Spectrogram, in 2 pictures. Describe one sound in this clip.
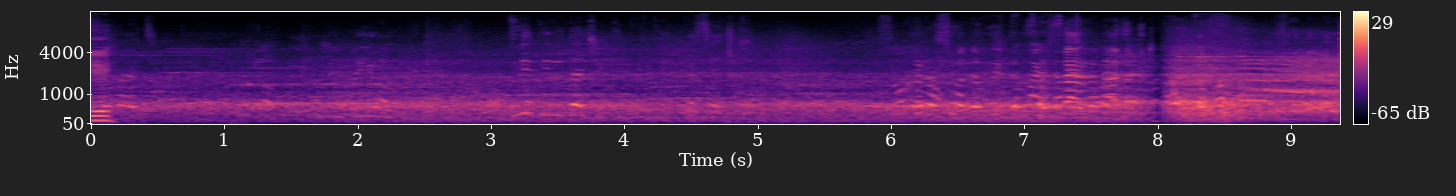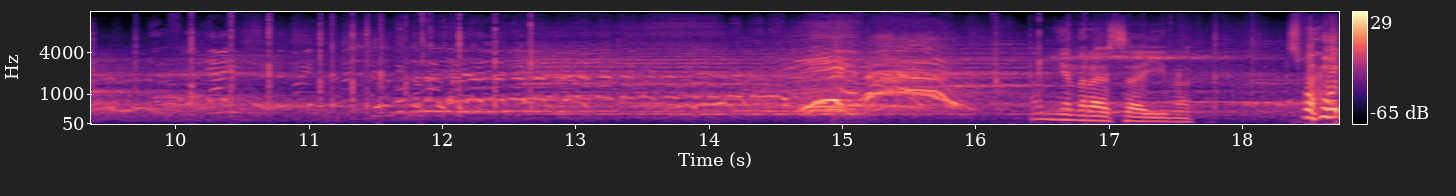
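Young women talk and cheer together, echoing in a large hall.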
